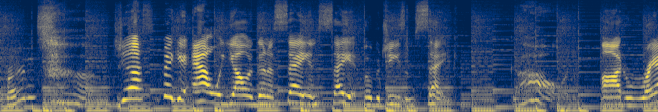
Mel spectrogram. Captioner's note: sigh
